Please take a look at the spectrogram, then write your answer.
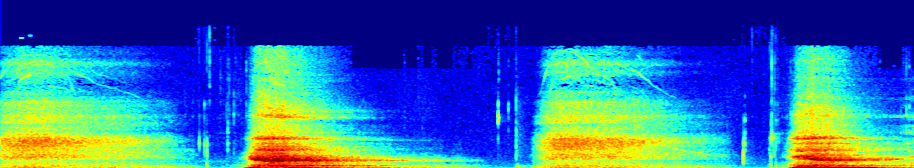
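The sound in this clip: Deep, airy breathing during a Wim Hof breathing exercise, with a few slow, rhythmic breaths in and out. Loud, rushing breaths alternate with softer ones, and no one speaks.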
